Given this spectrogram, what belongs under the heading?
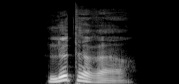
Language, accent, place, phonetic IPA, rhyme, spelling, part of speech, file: German, Germany, Berlin, [ˈlʏtəʁɐ], -ʏtəʁɐ, lütterer, adjective, De-lütterer.ogg
- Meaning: inflection of lütt: 1. strong/mixed nominative masculine singular comparative degree 2. strong genitive/dative feminine singular comparative degree 3. strong genitive plural comparative degree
